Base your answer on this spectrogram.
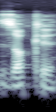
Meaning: sock
- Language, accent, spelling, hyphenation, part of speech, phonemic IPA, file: German, Germany, Socke, So‧cke, noun, /ˈzɔkə/, De-Socke.ogg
